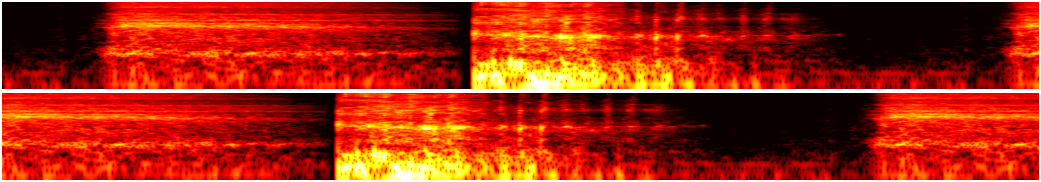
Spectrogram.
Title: Border Collie & Australian Shepherd Sleeping & Snoring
